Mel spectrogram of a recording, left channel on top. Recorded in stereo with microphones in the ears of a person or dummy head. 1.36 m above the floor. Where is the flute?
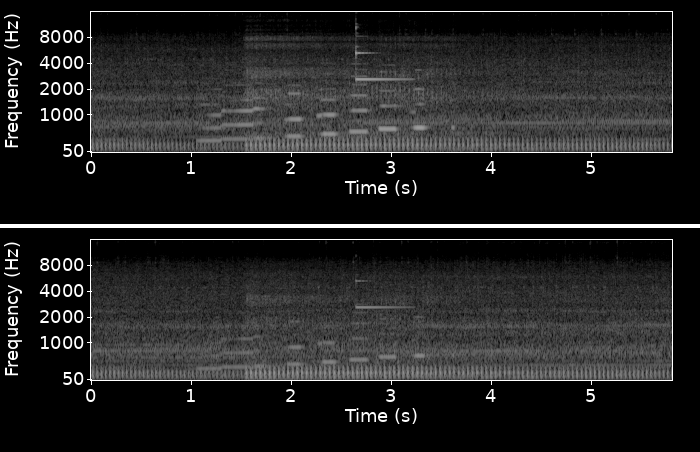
55° left (ahead or behind).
